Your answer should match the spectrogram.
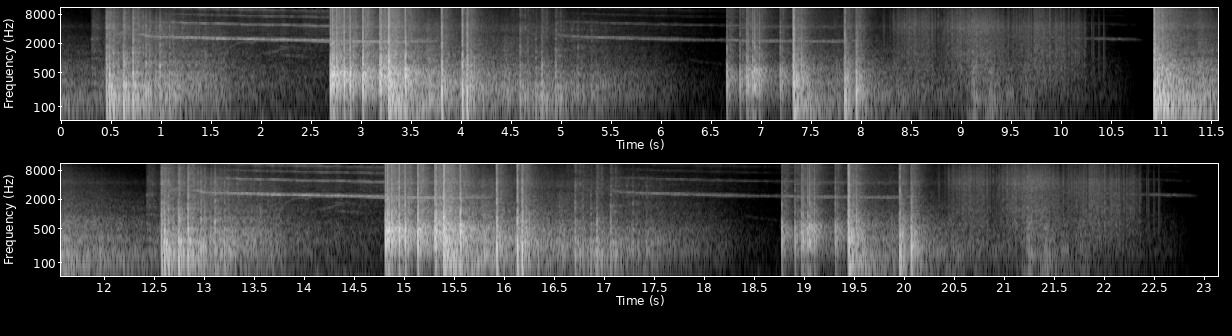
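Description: A looped fireworks-style explosion sound effect: sharp bangs that trail off into crackling, with falling whistles leading into some of them. The same sequence repeats about every twelve seconds, with brief silent gaps.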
